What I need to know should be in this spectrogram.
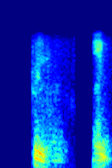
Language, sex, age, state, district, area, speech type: Punjabi, male, 60+, Punjab, Mohali, urban, conversation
